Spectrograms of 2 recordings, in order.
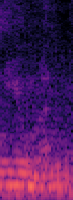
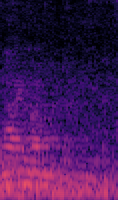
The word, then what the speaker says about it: Neumann: So I'm going to give the word to the spokesperson from civil society, Vanessa Newman. Neumann. No. It's pronounced Neumann.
